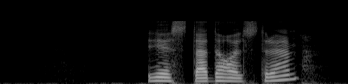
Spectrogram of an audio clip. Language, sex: Swedish, female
